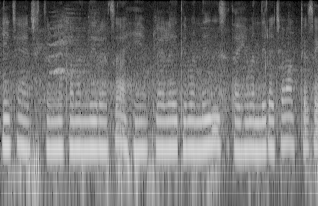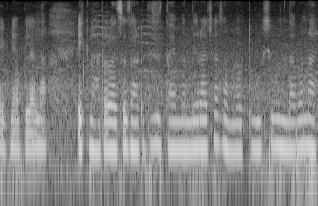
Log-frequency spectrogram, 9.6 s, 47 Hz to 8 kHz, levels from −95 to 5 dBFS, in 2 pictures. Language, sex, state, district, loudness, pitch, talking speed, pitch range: Marathi, female, Maharashtra, Sindhudurg, -20 LUFS, 195 Hz, 150 wpm, 190-200 Hz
